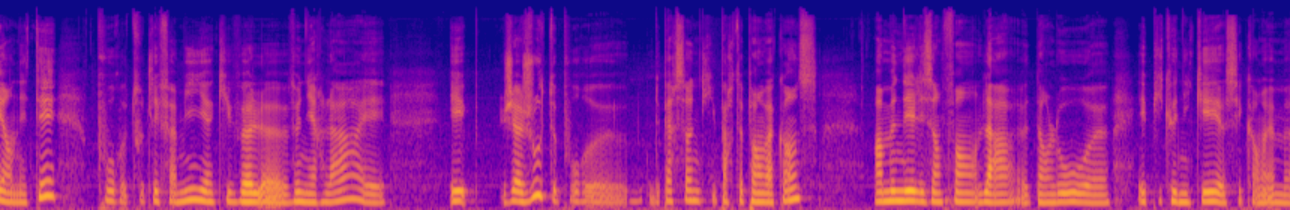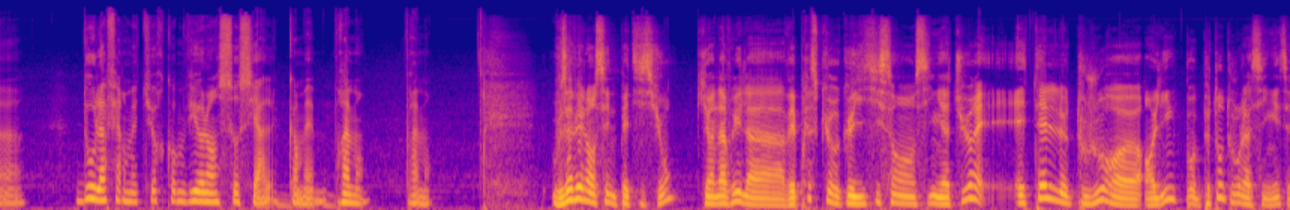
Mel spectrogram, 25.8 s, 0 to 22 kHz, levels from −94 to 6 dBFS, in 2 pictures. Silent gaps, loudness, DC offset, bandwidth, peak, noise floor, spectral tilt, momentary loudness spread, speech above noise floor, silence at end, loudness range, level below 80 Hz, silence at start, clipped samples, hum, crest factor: none; -16 LUFS; under 0.1%; 17.5 kHz; 0 dBFS; -38 dBFS; -5.5 dB/octave; 15 LU; 22 dB; 0 s; 8 LU; -42 dBFS; 0 s; under 0.1%; none; 16 dB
